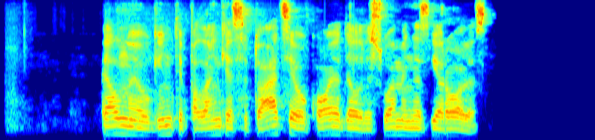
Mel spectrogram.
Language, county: Lithuanian, Vilnius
